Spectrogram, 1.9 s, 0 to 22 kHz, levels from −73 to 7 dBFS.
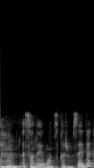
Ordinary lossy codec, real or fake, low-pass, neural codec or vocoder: none; real; 7.2 kHz; none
